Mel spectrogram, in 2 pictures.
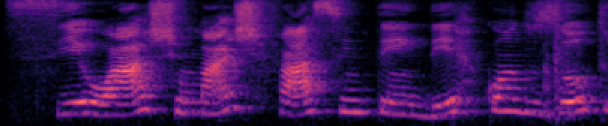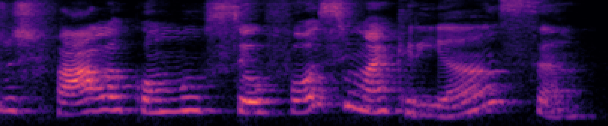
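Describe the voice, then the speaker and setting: A woman reading a first-person text aloud, slow and emotive, lingering on words. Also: a little high, animated, pushed and bright. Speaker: reader. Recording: roomy echo.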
